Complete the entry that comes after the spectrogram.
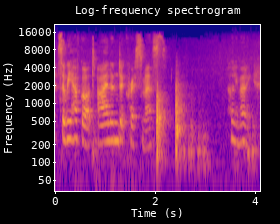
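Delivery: ordinary talk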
